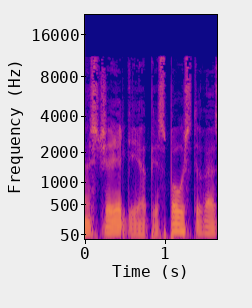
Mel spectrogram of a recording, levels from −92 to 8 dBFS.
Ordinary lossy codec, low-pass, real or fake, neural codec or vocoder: MP3, 48 kbps; 19.8 kHz; fake; codec, 44.1 kHz, 7.8 kbps, Pupu-Codec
